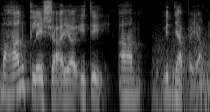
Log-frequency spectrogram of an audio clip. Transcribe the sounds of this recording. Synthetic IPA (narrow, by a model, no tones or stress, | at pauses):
mɐɦaːnkleːʃa̰ːjɐit̪i | amʋid̪ɲaːpɐ̰ja̰ːm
